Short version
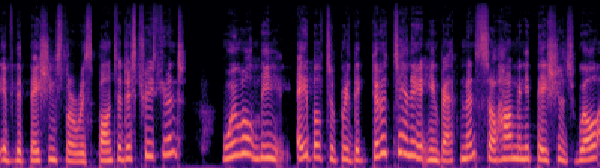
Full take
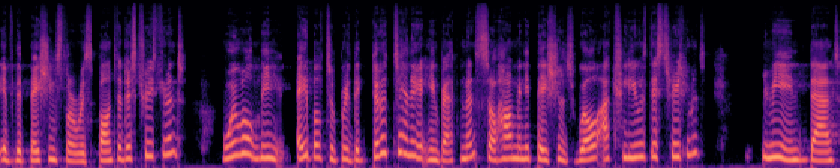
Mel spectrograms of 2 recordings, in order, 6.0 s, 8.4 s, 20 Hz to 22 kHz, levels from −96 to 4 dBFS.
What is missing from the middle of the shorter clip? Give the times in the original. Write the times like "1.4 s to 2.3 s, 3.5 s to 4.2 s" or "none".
none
